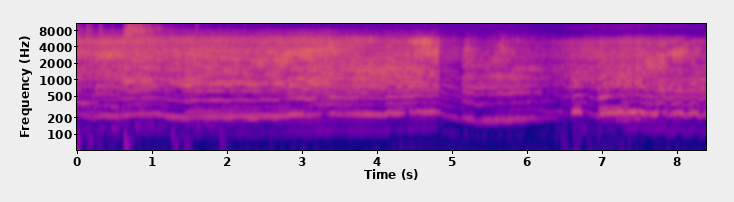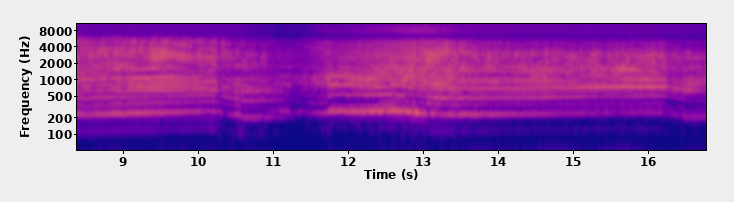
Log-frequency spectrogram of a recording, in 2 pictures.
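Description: Peugeot rally car engine revving hard at full throttle, its pitch climbing through each gear and dropping sharply at each gear change, several times over.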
